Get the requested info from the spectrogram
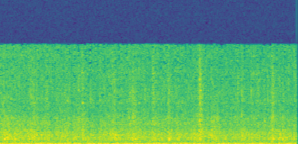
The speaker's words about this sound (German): ich weiß nicht, ob man das hört, das ist der Regen, der hier auf mein Dach klopft.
